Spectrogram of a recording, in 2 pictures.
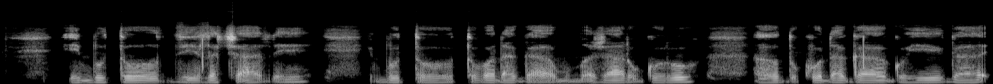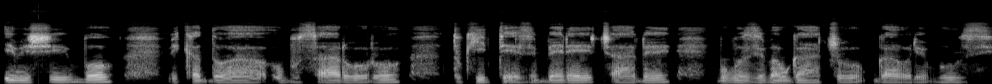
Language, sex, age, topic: Kinyarwanda, male, 25-35, agriculture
